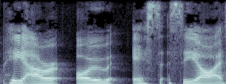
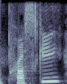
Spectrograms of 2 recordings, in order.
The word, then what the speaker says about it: ProSci: And lots of people say Prosky. Oh, prosky. I would say Prosky too, yes. Yeah. Through the accreditation process, they um, tell us that is ProSci. ProSci.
